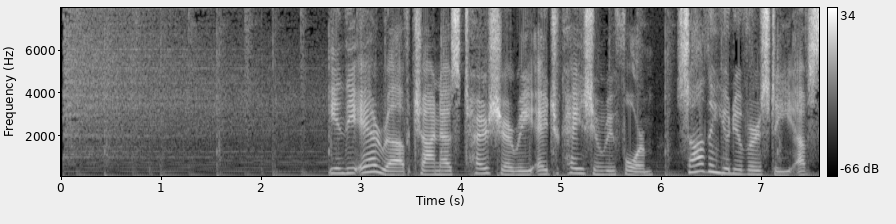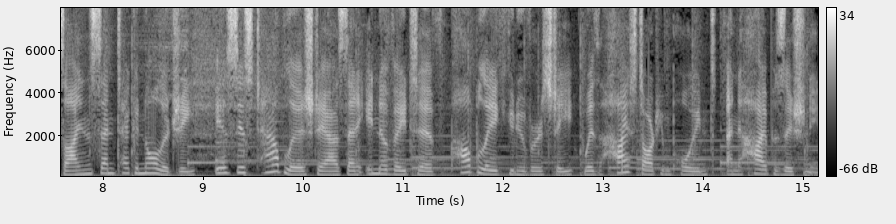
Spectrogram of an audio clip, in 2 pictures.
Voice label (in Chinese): 英女 英语宣传; 南方科技大学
